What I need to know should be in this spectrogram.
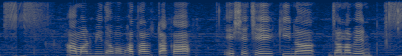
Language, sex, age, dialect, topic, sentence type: Bengali, female, 18-24, Northern/Varendri, banking, question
